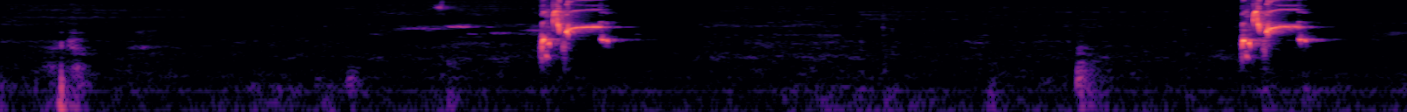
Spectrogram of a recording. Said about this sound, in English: So I'm going to play some of the songs of of the loggerhead shrike, and then a couple of their calls. So here you go.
